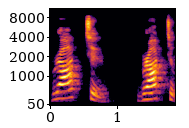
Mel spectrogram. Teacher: Como um T só, não quica no T.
